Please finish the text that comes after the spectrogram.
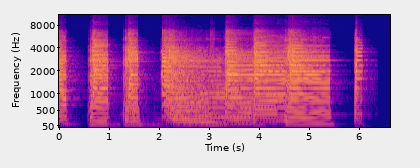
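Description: Electric guitar played in a country style through the Hot Springs reverb on a Line 6 HX Stomp with no delay, several chords and short phrases ringing out with a short reverb tail between strums, clear and upfront.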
